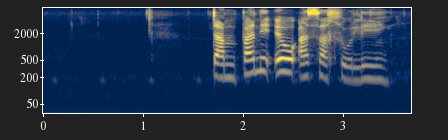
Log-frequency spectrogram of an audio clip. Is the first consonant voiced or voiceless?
voiceless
